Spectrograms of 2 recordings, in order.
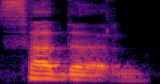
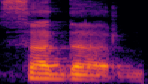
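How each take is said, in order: The two takes are said the same way.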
